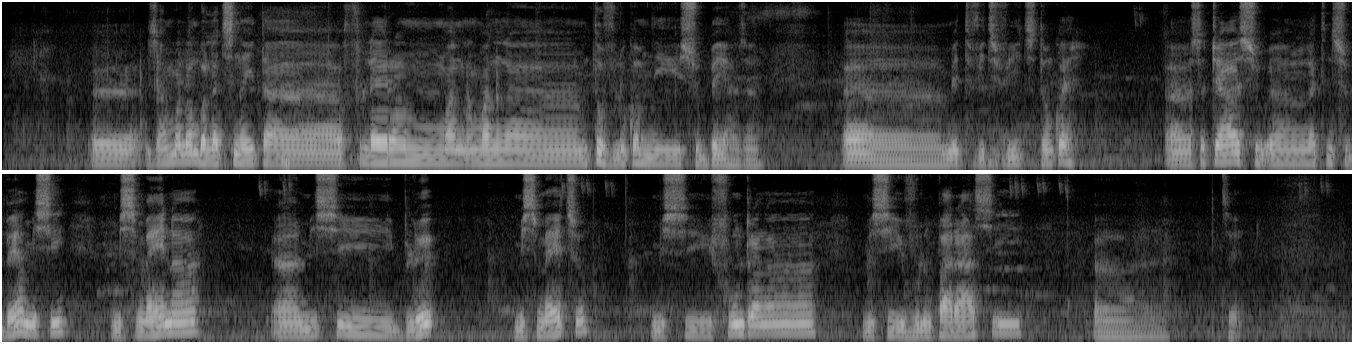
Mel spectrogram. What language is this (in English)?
Tsimihety Malagasy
